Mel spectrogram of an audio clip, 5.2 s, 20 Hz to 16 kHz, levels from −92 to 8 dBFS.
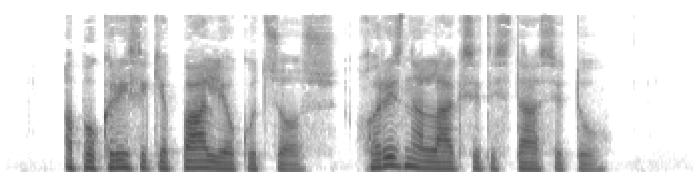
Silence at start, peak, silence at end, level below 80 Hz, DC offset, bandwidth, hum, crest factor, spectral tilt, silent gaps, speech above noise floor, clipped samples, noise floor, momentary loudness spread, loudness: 0.5 s; -10 dBFS; 0.65 s; -58 dBFS; under 0.1%; 11.5 kHz; none; 20 dB; -5.5 dB/octave; none; 53 dB; under 0.1%; -81 dBFS; 14 LU; -28 LUFS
